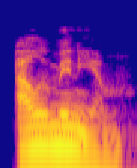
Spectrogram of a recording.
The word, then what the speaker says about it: aluminium: What chemical element has an extra syllable in its more correct British pronunciation? Aluminium.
